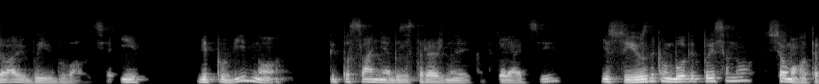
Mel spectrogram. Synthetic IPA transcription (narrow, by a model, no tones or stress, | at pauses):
ɾɑʋʲibʊjʋʲid̪̚bʊʋɑlˠɪsʲɐʔi | ʋʲid̪̚pɔʋʲid̪nɔ | pʲid̪̚pɪsɑnʲːɐbezːɐst̪eɾɛʒnɔjikɐpʲɪ̥t̪ʊlʲat͡sʲiji | isɔjuznɪkɐmbʊlɔpʲid̪̚pɪsɐnɔsʲɔmɔɦɔt̪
